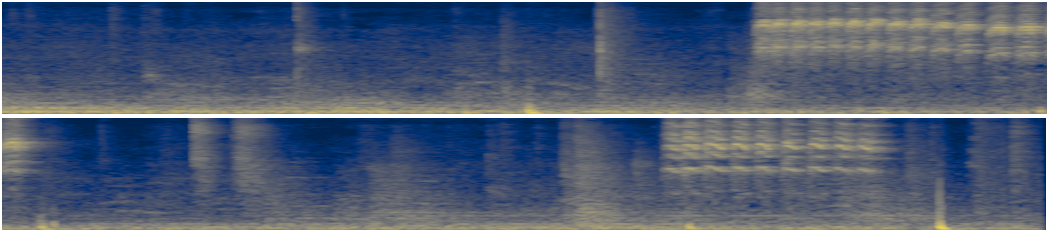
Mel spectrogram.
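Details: Lesser green leafbird (cucak ijo mini) singing: two bursts of rapid, buzzy, harmonic trilling at a steady high pitch, each lasting about a second and a half, separated by quieter gaps with a few clicks and low background rumble.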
